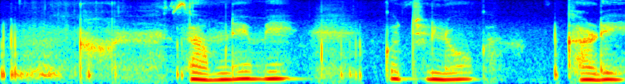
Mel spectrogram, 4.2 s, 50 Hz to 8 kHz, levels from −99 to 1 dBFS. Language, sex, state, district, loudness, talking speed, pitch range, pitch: Hindi, female, Goa, North and South Goa, -16 LUFS, 100 wpm, 220-250 Hz, 240 Hz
